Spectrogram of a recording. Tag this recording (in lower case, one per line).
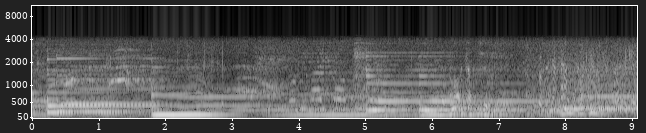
speech
music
